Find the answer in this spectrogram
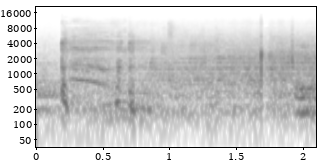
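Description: Audience in a large hall clapping, with one voice letting out a short falling cheer about a quarter second in.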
